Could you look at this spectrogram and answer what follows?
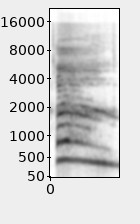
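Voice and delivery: high, drawn-out mock-dreamy "ah"; imitated swoon. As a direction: sigh "ah" up high like a smitten fan. Imitates swooning at poetry read aloud.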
